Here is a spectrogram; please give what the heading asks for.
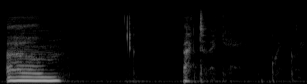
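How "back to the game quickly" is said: whisper. Real, not acted. Host whispers a nudge.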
